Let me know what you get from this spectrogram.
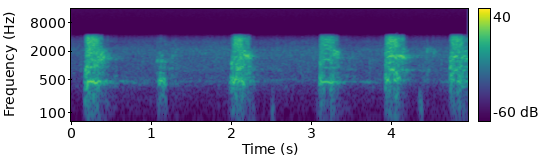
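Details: On a duck hunt at the Drina River, Republic of Srpska, Bosnia and Herzegovina, a Dogo Argentino gives six loud gruff barks roughly once a second, separated by softer short woofs, over a steady low hum.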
